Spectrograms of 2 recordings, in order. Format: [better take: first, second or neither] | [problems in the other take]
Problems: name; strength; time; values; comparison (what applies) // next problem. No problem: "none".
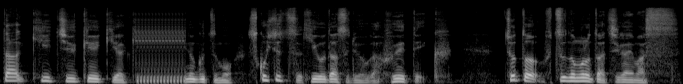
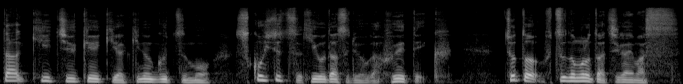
second | audio freezing; at 1.5 s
